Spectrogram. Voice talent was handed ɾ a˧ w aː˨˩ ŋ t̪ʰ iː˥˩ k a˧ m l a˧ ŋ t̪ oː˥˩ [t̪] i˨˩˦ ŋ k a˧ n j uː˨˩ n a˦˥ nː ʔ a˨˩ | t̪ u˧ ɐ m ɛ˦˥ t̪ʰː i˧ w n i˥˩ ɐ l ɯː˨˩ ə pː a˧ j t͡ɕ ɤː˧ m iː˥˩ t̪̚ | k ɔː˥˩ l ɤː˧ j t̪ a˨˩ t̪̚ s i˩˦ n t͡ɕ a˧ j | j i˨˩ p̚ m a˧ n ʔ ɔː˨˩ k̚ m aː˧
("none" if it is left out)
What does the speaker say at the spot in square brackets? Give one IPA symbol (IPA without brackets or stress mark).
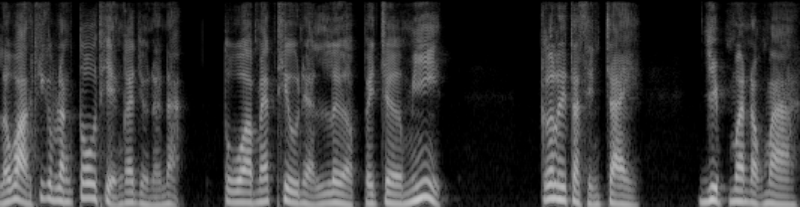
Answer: t̪ʰ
